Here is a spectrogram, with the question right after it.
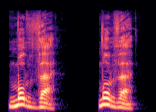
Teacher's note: our accent is non-rhotic, which means we don't pronounce the R, especially at the end of words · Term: non rotic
